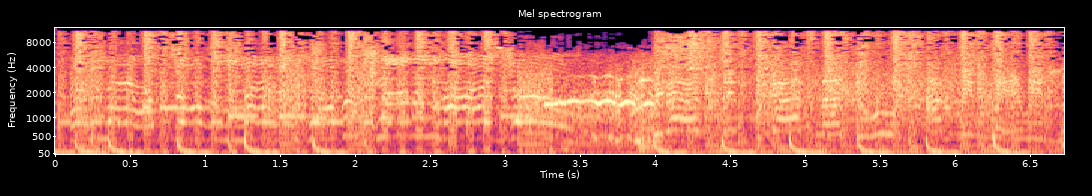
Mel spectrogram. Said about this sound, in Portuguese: Tinha tem um cavalo na música. Sim. Você colocou umas músicas estranhas hoje. É, umas, umas baladas que eu gosto. Deus me livre, tem até um cavalo.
